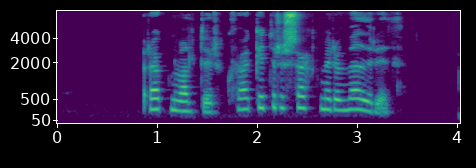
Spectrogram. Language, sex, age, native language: Icelandic, female, 14, Icelandic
